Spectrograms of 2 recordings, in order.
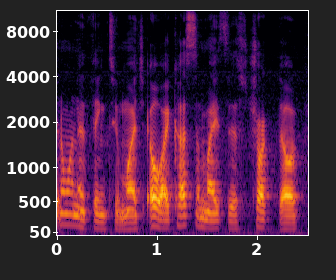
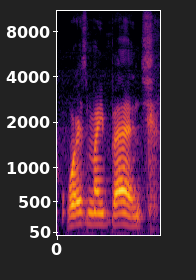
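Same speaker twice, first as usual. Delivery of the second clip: higher put-on voice of the neighbour; neighbour's voice; 6 semitones higher, 3 dB louder, slower than usual. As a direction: play the puzzled neighbour asking. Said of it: "she was like".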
